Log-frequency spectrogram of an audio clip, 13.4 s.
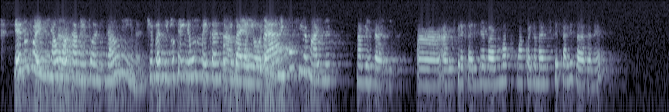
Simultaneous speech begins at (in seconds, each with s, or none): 1.0 s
